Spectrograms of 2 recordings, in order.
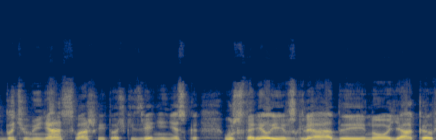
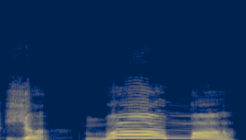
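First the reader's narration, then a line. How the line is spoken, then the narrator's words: Wailing in strange voice. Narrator (Russian): Не своим голосом завопила Нюра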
